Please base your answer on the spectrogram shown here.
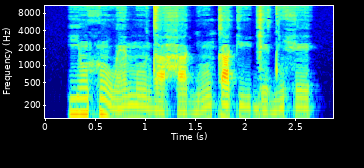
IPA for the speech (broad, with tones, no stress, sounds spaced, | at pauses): j ũ˦ h ũ˦˨ w ɛ̃˨˦ m ũ˧ d a˨ h a˨ ɡ͡b ũ˨˦ k a˦ k i˧ ɡ e˨ d ĩ˧ h e˧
